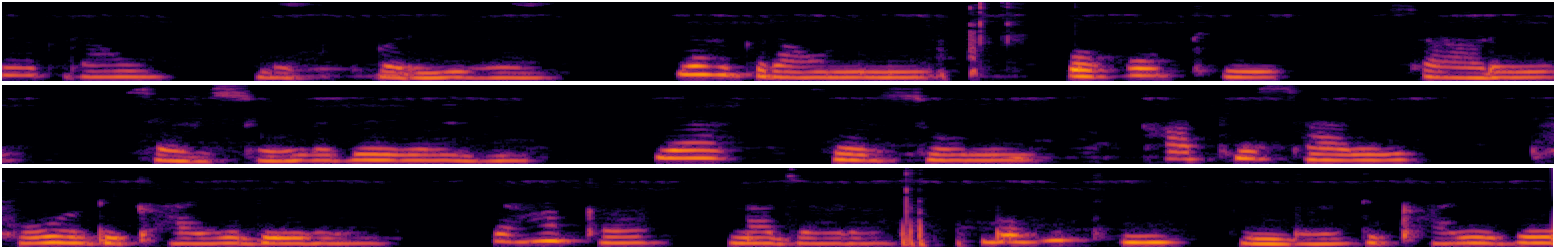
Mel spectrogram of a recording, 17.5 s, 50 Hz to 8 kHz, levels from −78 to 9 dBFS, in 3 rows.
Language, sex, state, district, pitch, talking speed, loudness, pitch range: Hindi, male, Bihar, Jamui, 210 Hz, 110 wpm, -24 LUFS, 195-235 Hz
